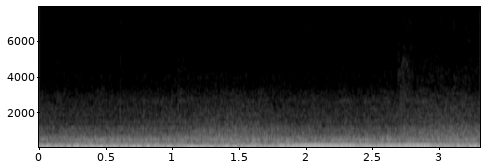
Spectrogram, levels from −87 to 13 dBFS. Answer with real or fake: real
